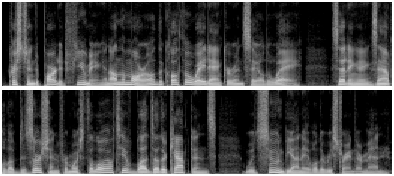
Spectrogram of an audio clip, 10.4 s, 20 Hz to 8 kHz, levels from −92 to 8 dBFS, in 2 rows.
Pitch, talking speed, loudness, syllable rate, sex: 130 Hz, 200 wpm, -17 LUFS, 5.9 syllables/s, male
